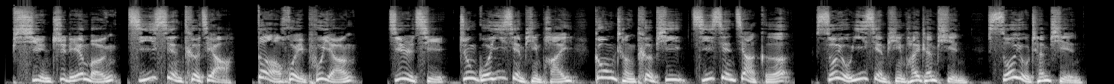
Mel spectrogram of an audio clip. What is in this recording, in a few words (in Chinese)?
男 促销广告, 极限特价; 大惠濮阳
